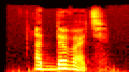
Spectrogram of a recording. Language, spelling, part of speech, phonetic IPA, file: Russian, отдавать, verb, [ɐdːɐˈvatʲ], Ru-отдавать.ogg
- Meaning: 1. to give back, to return 2. to give (away), to hand over, to give up, to give over 3. to send 4. to devote 5. to cast (anchor) 6. to recoil (of a gun) 7. to smell like or taste of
